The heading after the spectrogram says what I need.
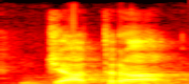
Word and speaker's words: जात्रा: जात्रा जिसे हम यात्रा कहते हैं, यानी कि वो ये को जीम प्रोनाउंसिएट करते हैं तो इसलिए वो यात्रा को जात्रा कह के, वो मजहबी नोयत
